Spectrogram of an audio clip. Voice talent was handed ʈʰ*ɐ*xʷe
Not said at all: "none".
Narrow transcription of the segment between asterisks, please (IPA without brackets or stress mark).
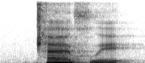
æ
